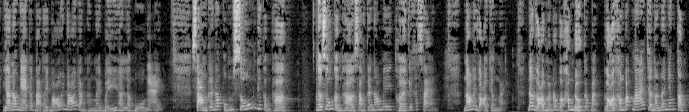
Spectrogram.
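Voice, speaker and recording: A woman with a high voice narrates a ghost story. Her delivery is casual and chatty, with loose run-on phrasing, and she keeps speaking directly to her listeners. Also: very animated, quick pace, fairly bright tone.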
